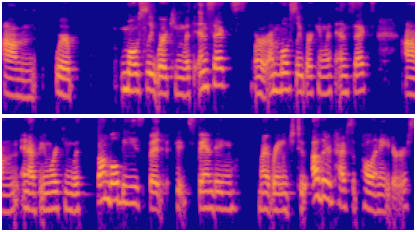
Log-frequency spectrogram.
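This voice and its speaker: A woman with a Spanish accent, medium pitch, moderate pace and ordinary pitch variation, on a very clean recording with a silent background. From Colombia, Bogota. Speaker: ecology professor. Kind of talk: interview. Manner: many filler words and restarts.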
